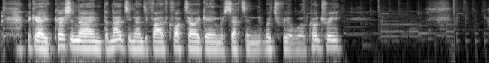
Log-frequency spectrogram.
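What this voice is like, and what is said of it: Usual voice. Nothing is said of it.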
